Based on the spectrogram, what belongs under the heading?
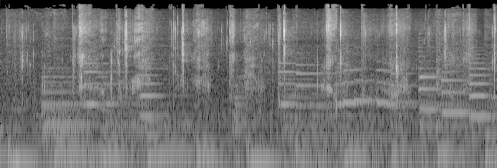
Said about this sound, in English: There's some nice smacking on this jerky stick. Oh, yeah. This combo is really, really crunchy. Yeah, get a crunch in there. Here we go. Oh, that's a nice crunch.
